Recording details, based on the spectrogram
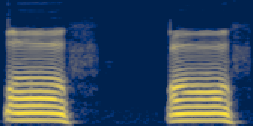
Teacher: জিভের গোড়া হতে, জিভের গোড়া এবং তার বরাবর তালুর সাথে লাগিয়ে উচ্চারিত হয় ২ নোক্তাওয়ালা কফ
